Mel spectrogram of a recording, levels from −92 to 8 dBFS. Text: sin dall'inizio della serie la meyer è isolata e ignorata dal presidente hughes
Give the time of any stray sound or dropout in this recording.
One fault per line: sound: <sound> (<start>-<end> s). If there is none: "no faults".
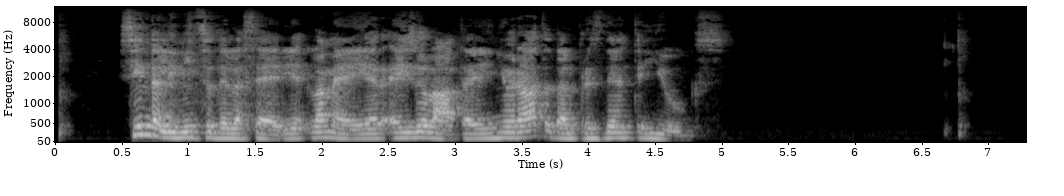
no faults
